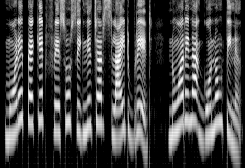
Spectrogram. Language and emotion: Santali, neutral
